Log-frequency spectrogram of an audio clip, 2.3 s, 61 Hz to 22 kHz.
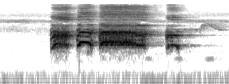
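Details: Close, loud red junglefowl crow from a 2022-2023 decoy hunt. After a moment of quiet it bursts into a rasping call of three joined parts and a short final syllable, ending abruptly. A faint high insect tone sits behind it.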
